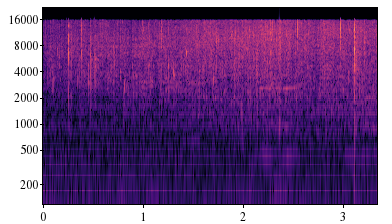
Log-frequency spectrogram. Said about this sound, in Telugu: దీన్ని కూడా కొంచెం ఆయిల్ వేస్తున్నానండి. ఇప్పుడు దీనిలోనే గోంగూర ఉడికించుకుందాము.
